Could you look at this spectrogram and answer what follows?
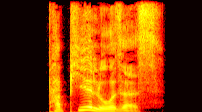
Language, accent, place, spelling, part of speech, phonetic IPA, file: German, Germany, Berlin, papierloses, adjective, [paˈpiːɐ̯ˌloːzəs], De-papierloses.ogg
- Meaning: strong/mixed nominative/accusative neuter singular of papierlos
